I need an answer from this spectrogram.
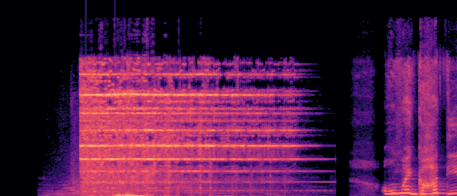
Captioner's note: school bell rings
